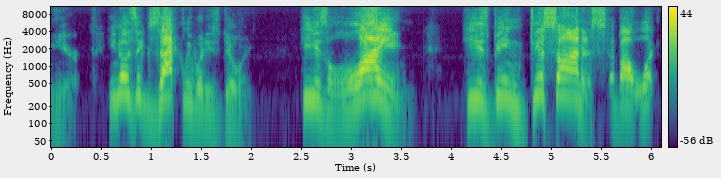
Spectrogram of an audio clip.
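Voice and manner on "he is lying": slow and deliberate, every word weighted; slow emphatic accusation. Real, not acted. Host to viewers, slow and deliberate. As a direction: spell it out slowly like a verdict. Calling out the man's lie.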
